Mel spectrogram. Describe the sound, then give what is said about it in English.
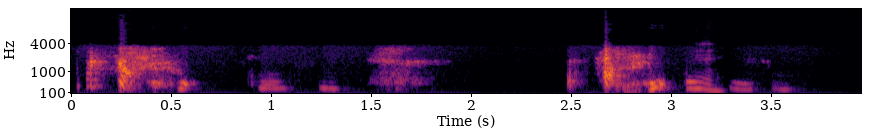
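Two sharp, fairly loud sneezes about two seconds apart, each bursting out suddenly and trailing off into short breathy, voiced sounds before quiet returns. “Bless you”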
